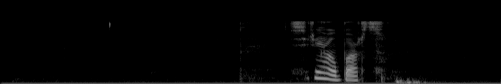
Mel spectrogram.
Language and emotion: Russian, neutral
